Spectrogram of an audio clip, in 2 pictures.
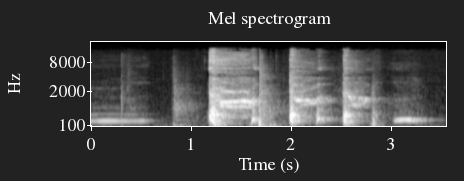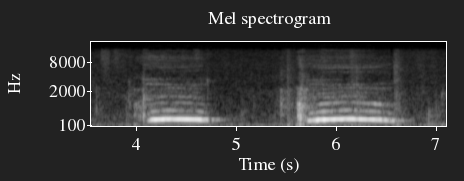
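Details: Adult mother woken at 3 am by a bad coughing fit: three harsh coughs followed by drawn-out voiced retching, a cough with gagging.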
